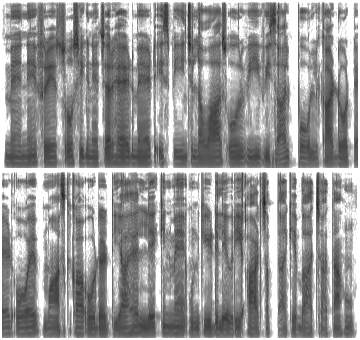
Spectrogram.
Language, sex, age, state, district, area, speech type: Hindi, male, 18-30, Rajasthan, Jaipur, urban, read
